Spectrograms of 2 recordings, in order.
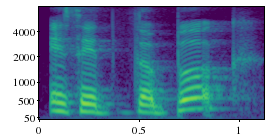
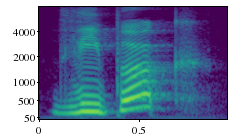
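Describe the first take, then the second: First: The said both ways, asking which; Is it the book, unsure of the vowel in the; "thee" or "thuh"?. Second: The said the other way, rising as a question; the book, trying the other vowel; other option. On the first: Teacher asking students how to say the, questioning rise. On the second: Teacher offering the second pronunciation, questioning rise. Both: Shown as a demonstration. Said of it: "uncertain about its pronunciation".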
